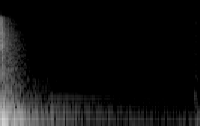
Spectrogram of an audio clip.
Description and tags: Breathing Kick
This is a free one hit sampler of my "Breathing" drum kit samples. Created for one of my video tutorials.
